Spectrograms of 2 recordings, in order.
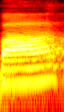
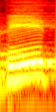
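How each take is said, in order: First: The letter name ends in an open 'a' vowel. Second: The letter name ends in an 'e' vowel. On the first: This is the Arabic way of naming the letter. "बा, ता, सा ये सब पढ़ रहे हैं तो इसका मतलब ये है कि हम अरबी पढ़ रहे हैं" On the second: This is the Urdu way of naming the letter. "बे, ते, से पढ़ रहे हैं इसका मतलब ये है कि हम उर्दू पढ़ रहे हैं"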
